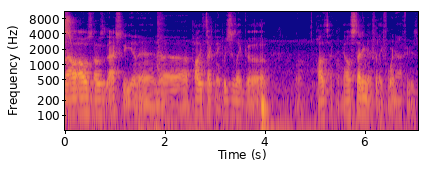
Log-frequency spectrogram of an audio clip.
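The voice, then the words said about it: American, Los Angeles-sounding accent. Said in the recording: “Your accent is so LA, dude ... Your accent is very American.”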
